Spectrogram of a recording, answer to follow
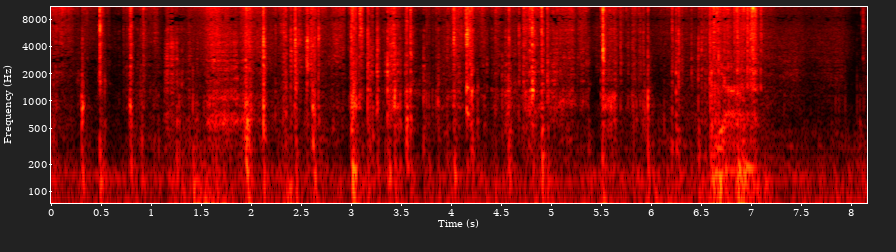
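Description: Cardboard perfume box being opened and handled: irregular small clicks, scrapes and rustles as the flaps and insert are worked and the glass bottle is slid out.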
